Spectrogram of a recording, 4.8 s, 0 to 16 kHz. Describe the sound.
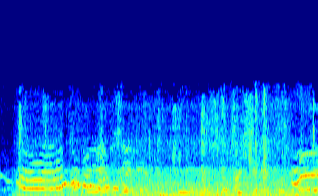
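Loud voices wail and cry with rising and falling emotional sobs of joy and weeping as a 21-year-old French-Israeli woman, freed after 55 days of captivity by Hamas, is reunited with her mother and brother, over a busy background of crowd chatter and commotion.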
